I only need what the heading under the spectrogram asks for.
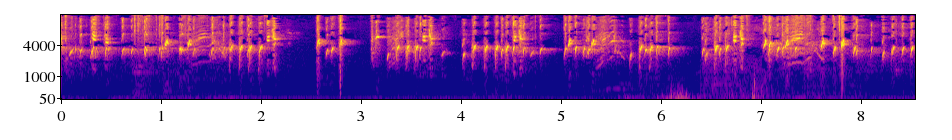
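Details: Goldfinch song in a long twittering run of rapid, liquid chirps and trills, broken by brief silences, with occasional low knocks in the background.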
